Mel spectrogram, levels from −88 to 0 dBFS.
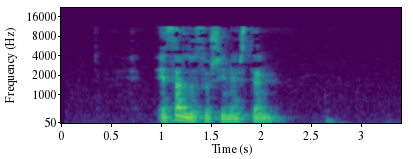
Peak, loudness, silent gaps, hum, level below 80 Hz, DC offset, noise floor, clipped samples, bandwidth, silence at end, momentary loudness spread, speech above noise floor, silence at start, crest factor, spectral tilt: -4 dBFS; -22 LUFS; none; none; -50 dBFS; under 0.1%; -67 dBFS; under 0.1%; 12 kHz; 0.7 s; 17 LU; 45 dB; 0.95 s; 22 dB; -4 dB/octave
